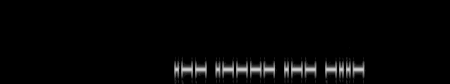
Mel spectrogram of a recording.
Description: Morse code, heard as a keyed tone, about 34 wpm, 700 Hz. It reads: W1WX
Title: USA Call Signs - 4 Characters - 35wpm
